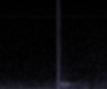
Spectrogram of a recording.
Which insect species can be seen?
Hexacentrus unicolor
